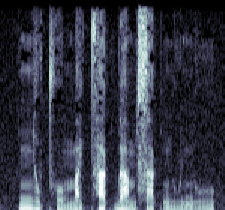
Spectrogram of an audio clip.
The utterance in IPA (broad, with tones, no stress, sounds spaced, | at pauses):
ɲ ə˧ w t̪ʰ o˧˩ m a̰˧˨ j t̪ʰ a˦˥ k̚ ɗ a˨˦ m s a˨˩ k̚ n ṳ˨˩ ɲ u˨˦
